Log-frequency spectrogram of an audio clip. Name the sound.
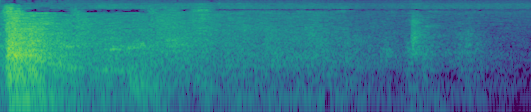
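door closing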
